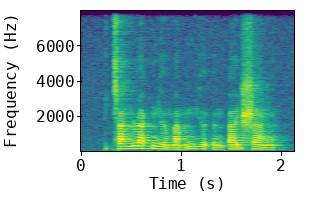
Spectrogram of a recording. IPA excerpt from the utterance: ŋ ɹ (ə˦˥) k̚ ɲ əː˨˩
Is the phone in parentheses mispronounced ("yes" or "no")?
yes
